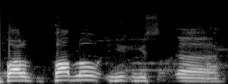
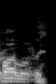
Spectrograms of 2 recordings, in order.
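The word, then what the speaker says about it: Paolo: But no, Pablo, I don't know, Cam, man. Like Cam, you're acting like that white dude at the Kentucky Derby. It's Paulo Banchero. Paulo. Say it right, man.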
